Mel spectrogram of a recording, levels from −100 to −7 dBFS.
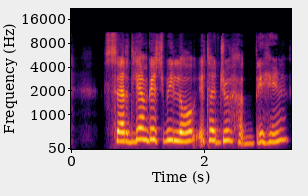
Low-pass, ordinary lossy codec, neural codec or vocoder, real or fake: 10.8 kHz; MP3, 64 kbps; codec, 24 kHz, 0.9 kbps, WavTokenizer, small release; fake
